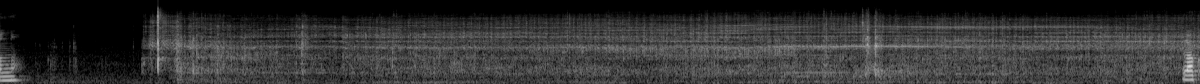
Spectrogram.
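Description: Battery-powered Fisher-Price TrackMaster Diesel toy locomotive starting with a click about a second and a half in, then its small electric motor and gearbox whirring steadily as it runs along the plastic track. There are a couple of single clicks along the way.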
